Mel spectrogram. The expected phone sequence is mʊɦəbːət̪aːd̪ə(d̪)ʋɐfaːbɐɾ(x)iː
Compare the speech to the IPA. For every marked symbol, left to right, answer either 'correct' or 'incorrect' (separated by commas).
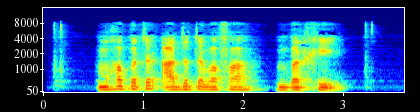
incorrect, correct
